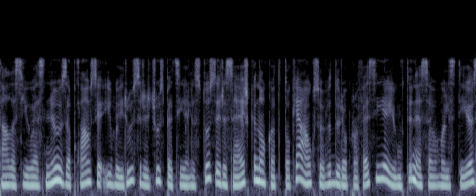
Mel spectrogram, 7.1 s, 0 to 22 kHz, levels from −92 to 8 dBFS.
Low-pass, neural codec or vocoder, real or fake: 7.2 kHz; codec, 16 kHz, 8 kbps, FreqCodec, larger model; fake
